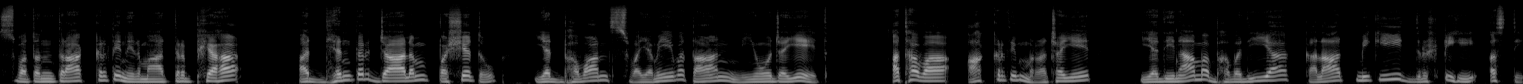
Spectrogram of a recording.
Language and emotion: Sanskrit, neutral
